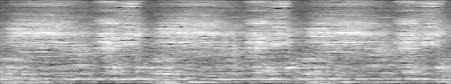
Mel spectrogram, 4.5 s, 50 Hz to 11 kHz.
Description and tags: Grained Pans 001A(Loop)
You can rarely go wrong with granular processing.I have taken some percussion sounds from hitting pots and pans and put them through a granulator VST plug in (KTG Granulator).This sound was a cut from a larger file that I edited to make it loopable.
harsh, high-pitched, clank, metallic-drone, pot, pan, metal, processed, loopable, pots, loop, looped, drone, granular, granulated, pans, kitchen, metallic, percussion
